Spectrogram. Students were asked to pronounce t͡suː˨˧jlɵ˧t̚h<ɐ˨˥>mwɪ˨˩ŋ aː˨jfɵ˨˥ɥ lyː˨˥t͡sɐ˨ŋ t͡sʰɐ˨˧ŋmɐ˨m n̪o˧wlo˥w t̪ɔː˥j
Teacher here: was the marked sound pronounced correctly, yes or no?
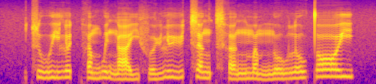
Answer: no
